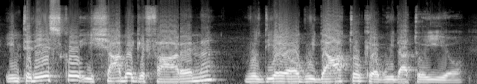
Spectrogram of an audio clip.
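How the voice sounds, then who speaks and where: A man's voice: medium pitch, measured pace, rough recording. An Italian man chatting casually and telling anecdotes in a joking, self-mocking way, dropping English phrases into his Italian. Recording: background noise and ambience.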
